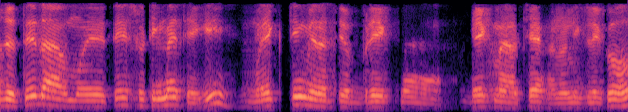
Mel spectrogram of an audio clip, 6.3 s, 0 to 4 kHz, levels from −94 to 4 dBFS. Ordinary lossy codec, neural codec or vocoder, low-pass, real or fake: AAC, 16 kbps; none; 3.6 kHz; real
